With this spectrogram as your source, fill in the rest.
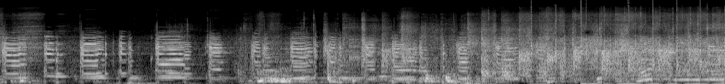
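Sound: small group applauding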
